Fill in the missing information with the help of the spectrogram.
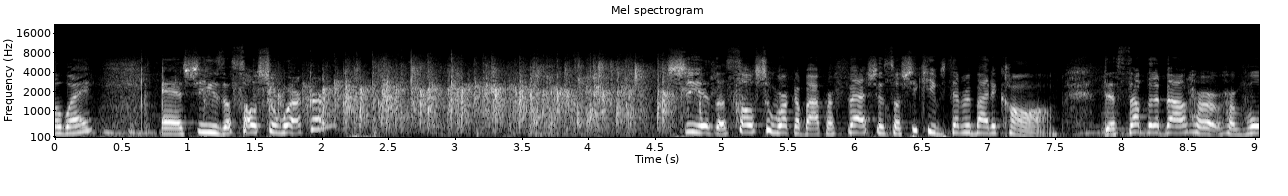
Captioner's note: applause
